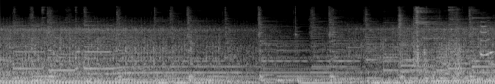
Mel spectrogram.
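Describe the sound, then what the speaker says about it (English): Tractor engines roar steadily and loudly as the machines start off, a continuous heavy rumble with harmonic drone and clattering ticks, no talk over it. "Both machines, ready for action, started off with the roar of their engines."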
